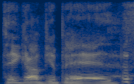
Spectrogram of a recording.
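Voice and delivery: fake hoarse, raspy voice. Imagining the actor playing a role in a drunk history: Harvey Fierstein voice. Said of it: "doing your Harvey Firestein voice".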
